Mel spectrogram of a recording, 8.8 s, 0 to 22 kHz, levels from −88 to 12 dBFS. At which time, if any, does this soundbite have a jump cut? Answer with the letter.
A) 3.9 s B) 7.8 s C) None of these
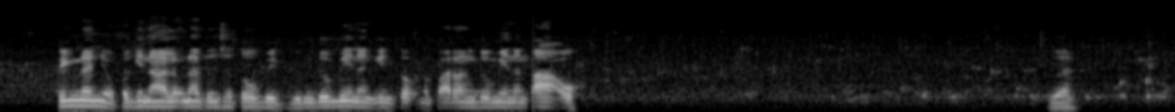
A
